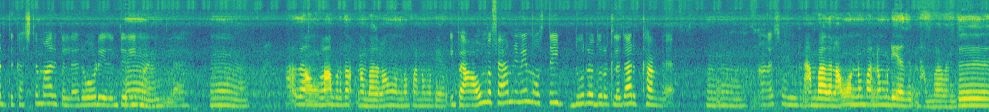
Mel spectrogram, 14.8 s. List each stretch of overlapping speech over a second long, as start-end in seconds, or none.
none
